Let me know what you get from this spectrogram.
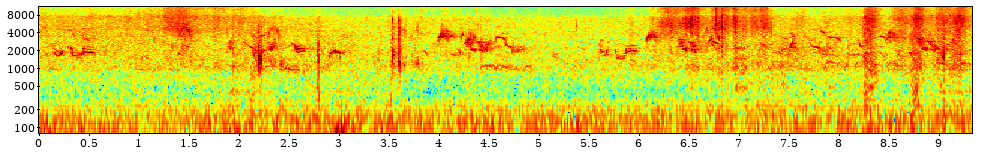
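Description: Small birds chirping and twittering in short, scattered calls, over a steady low rumble.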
